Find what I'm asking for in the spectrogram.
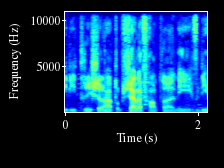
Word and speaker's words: Triceratops: Nou, dat is dus Triceratops. maar dat is dan de Engelse klemtoon.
